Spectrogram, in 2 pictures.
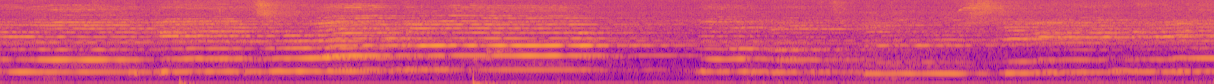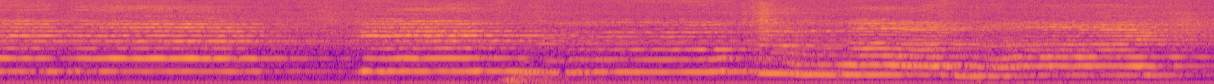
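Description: A teenage girl singing the national anthem solo and unaccompanied, holding long, steady notes that step up and down in pitch.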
